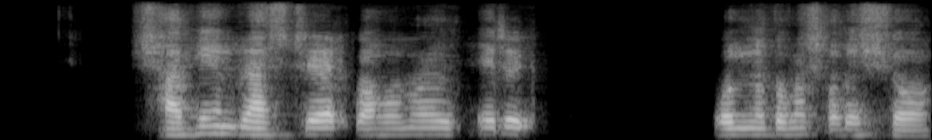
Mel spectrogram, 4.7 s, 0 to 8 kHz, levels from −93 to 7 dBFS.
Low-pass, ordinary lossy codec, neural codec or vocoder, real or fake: 7.2 kHz; AAC, 32 kbps; codec, 24 kHz, 1 kbps, SNAC; fake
